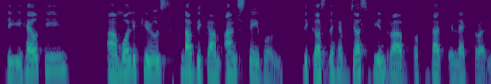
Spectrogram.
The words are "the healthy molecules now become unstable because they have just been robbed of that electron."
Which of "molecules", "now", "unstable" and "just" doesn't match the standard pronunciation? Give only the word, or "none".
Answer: molecules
